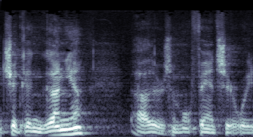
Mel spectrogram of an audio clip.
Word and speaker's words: chikungunya: I've read several arguments about how you pronounce this word, but I'm going to say it with an English American way of saying it, chikungunya.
